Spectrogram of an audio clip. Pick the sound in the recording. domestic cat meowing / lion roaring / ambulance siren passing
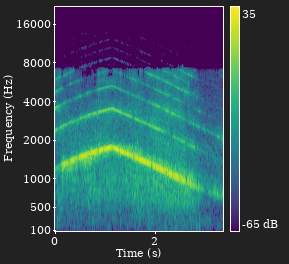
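ambulance siren passing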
